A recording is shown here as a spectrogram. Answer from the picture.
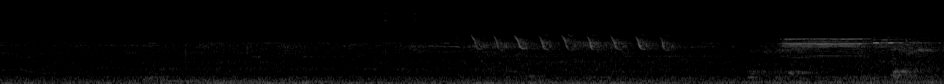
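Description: Bird song over faint outdoor background noise: a quick run of about nine falling chirps, about five a second, lasting about two seconds. Near the end comes a short held call with a steady pitch, the loudest sound here.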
